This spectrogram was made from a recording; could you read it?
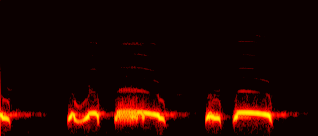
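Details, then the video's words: Spotted dove, a cage bird, giving low, mellow cooing phrases: a wavering coo, a long level coo, then a short note and a drawn-out coo. "Tekukur Gacor Suara Merdu"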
